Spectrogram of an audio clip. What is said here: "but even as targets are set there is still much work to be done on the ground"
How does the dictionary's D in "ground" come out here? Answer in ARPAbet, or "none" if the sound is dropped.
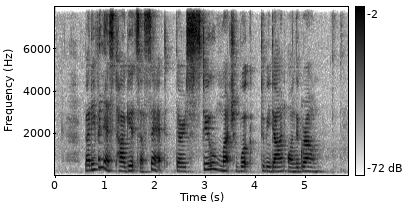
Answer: D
